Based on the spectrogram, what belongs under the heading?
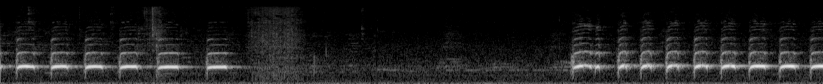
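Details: Bangkok-type perkutut, or zebra dove, cooing in bright, steady repeated notes: seven rapid coos, a brief rustling noise and several seconds of near silence, then about ten more coos in a fast, regular series.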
